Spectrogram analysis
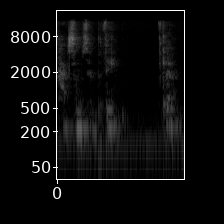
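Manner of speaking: hushed whisper to the viewers; whispered plea. Pretend. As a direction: whisper it as a little aside. Whispered aside, then said aloud.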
